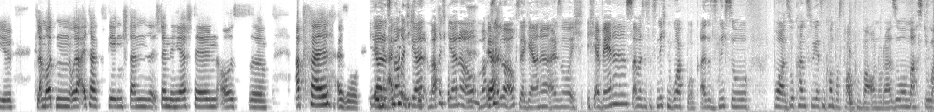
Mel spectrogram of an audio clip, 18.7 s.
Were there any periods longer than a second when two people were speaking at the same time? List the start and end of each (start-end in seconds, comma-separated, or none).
7.4-9.0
